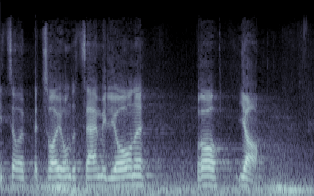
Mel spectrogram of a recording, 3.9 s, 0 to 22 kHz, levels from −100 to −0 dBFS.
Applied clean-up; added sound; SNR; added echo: none; Train; 8 dB; none.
